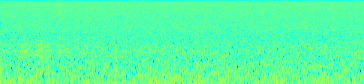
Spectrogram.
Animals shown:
forest ambience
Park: Marsh-Billings-Rockefeller National Historical Park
